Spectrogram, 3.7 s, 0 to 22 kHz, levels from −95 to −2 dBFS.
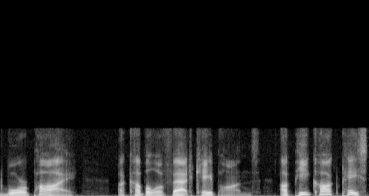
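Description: No technical faults can be heard in this speech. It has come through a working WebRTC call path, and with nothing above 8 kHz the sound fits a wideband codec such as G.722 at 64 kbps.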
